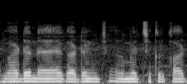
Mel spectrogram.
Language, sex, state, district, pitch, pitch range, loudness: Rajasthani, male, Rajasthan, Churu, 130 Hz, 130-135 Hz, -13 LUFS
